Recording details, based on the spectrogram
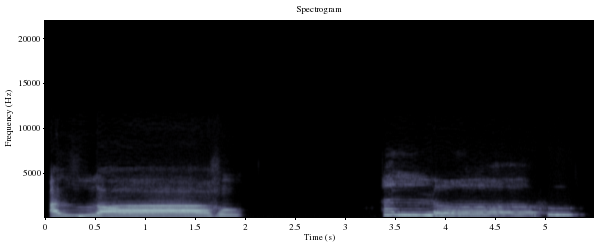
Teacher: So as you can see, the alif has a fatha. So when you say this word, you would say it with a thick and heavy sound. So you would say Allahu. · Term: majestic lam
